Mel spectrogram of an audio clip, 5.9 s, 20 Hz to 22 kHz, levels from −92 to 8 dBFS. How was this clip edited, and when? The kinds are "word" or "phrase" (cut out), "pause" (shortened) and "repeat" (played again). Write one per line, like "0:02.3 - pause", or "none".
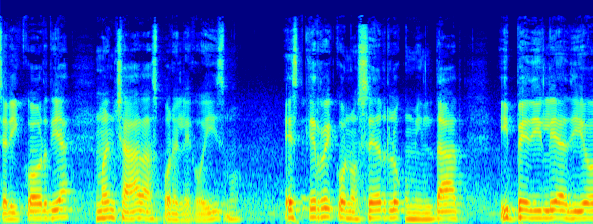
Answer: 0:01.0 - word
0:03.0 - word
0:04.0 - word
